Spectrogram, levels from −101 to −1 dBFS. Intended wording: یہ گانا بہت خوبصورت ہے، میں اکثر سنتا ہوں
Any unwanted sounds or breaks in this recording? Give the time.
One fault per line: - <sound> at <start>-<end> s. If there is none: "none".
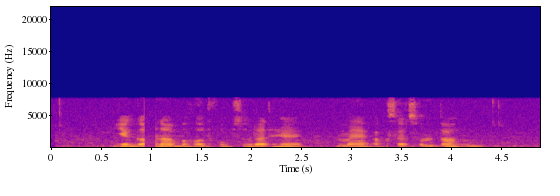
- dropout at 0.9-1.0 s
